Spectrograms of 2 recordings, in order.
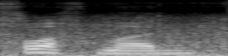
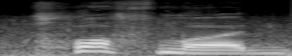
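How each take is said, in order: First: The first word begins with an F sound. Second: The first word begins with a P sound. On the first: "but pronounce it fluff mud" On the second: "P L U F F"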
